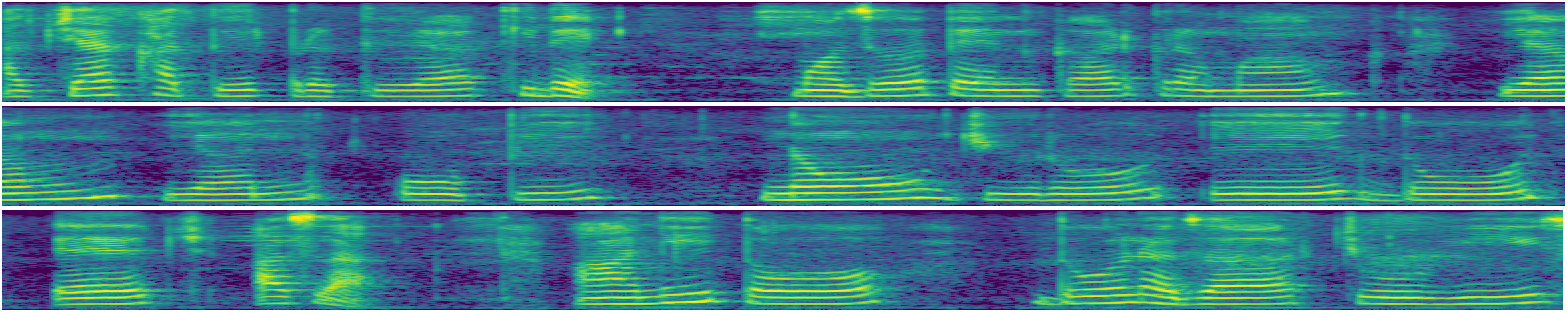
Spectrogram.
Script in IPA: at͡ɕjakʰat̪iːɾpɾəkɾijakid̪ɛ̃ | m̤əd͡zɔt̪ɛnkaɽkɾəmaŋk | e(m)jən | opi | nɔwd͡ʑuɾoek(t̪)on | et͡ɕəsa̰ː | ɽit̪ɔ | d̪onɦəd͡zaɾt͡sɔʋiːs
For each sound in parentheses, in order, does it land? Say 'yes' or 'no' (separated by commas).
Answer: yes, no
